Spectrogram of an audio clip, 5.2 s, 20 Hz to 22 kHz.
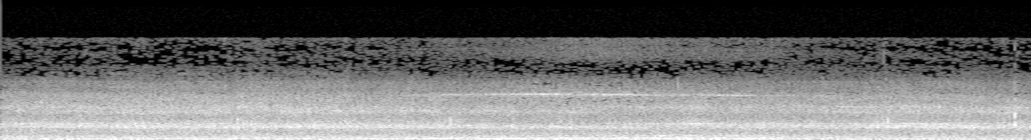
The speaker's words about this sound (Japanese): N700A が走っていきましたよここめっちゃ新幹線見れるやん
